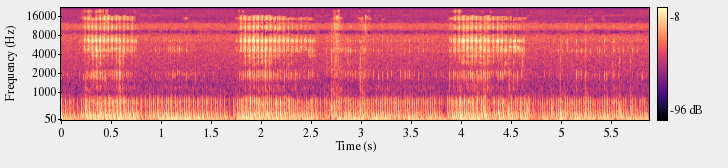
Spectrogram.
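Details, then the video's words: Close-up house cat purr: a rough, low, rapidly pulsing rumble with three audible breath cycles, each inhalation bringing a short soft hiss. "Cat rumbling sound 猫のゴロゴロ音"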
